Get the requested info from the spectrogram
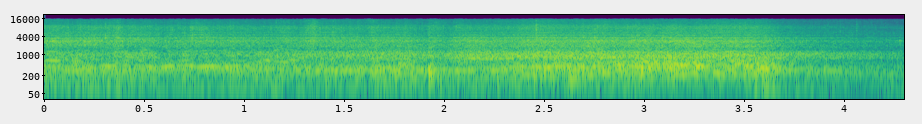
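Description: Mitsubishi Pajero engine working hard under load in low-range four-wheel drive, second gear, as the 4x4 crawls up through deep mud with the tyres churning; the sound drops away sharply near the end.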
